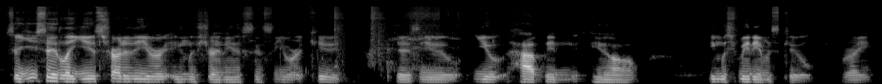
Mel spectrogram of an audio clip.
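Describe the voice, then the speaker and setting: Halting man hosting a live stream. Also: mid-range voice, little pitch movement, fairly bright tone, poor audio. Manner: halting, repeats words, non-native grammar. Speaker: host. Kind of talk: casual live-stream chat.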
